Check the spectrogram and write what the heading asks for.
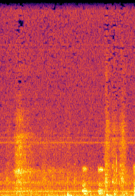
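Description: A man's heavy out-breath as he stretches, followed by a few faint clicks and rustles.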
